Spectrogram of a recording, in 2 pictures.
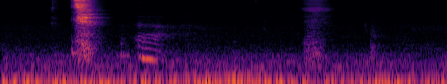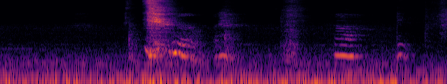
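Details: Two sharp explosive sneezes, each with a quick inhaled build-up, plus soft breaths between; house dust possibly mentioned as the trigger.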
